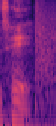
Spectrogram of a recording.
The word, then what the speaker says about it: 歲: 이 글자의 발음은 새, 뜻은 해, 세월, 나이, 부수는 그칠 지, 총 13획입니다.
